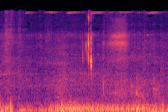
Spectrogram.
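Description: Irregular low rumbling and crackling from a phone's microphone carried by someone walking on a dirt path, with one short sharp click about a second in.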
